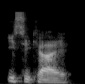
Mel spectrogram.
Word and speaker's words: isekai: It'd be like saying I don't like isekai. – Sure. – Did I get that right, Lucas? – Did I pronounce that correctly in the yes.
